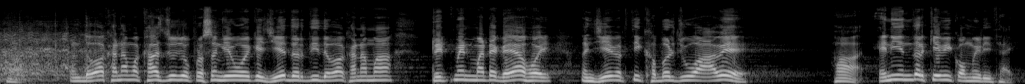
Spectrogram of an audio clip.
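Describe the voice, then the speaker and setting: A man with a Gujarati accent telling jokes on stage as a stand-up comedian, animated and acting out the voices in his stories. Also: high-pitched, fairly quick, long reverb tail.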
